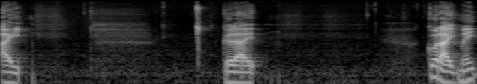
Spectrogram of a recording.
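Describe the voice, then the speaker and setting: A man puts on a raspy character voice with an Australian accent as part of the act. His pitch is medium. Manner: casual, friendly.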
